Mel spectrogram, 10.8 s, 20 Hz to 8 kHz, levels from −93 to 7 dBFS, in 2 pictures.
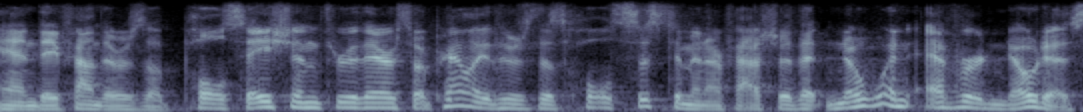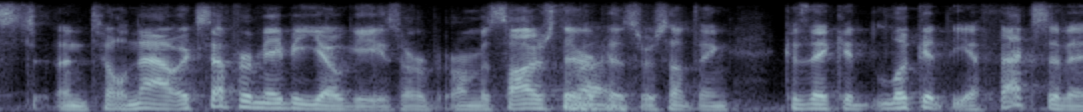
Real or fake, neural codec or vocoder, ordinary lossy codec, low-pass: real; none; Opus, 24 kbps; 7.2 kHz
